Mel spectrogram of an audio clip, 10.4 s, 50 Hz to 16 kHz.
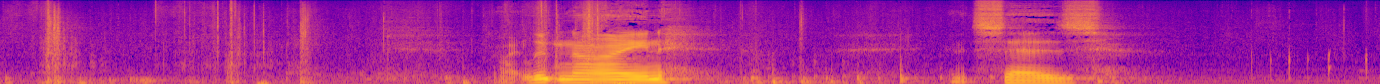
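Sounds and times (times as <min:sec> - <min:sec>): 
audience turning Bible pages: 0:00.2 - 0:02.4, 0:03.9 - 0:04.9
speech: 0:03.9 - 0:05.2, 0:07.5 - 0:08.4.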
